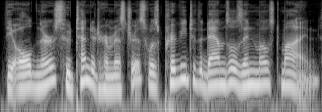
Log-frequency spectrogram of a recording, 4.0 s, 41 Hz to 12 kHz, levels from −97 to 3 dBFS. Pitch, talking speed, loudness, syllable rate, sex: 160 Hz, 210 wpm, -17 LUFS, 5.2 syllables/s, male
